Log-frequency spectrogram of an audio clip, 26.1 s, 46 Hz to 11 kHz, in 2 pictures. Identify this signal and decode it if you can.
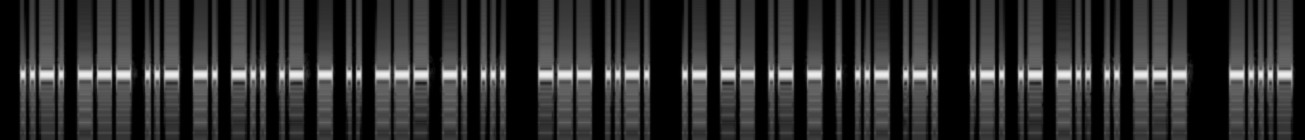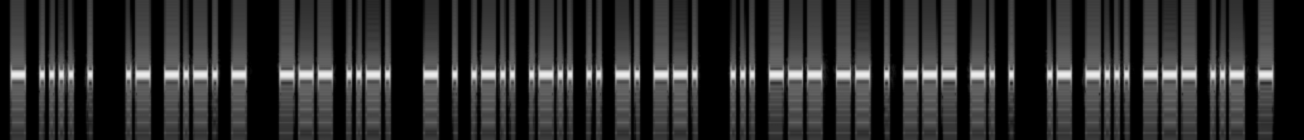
Morse code, heard as a keyed tone, about 25 wpm, 600 Hz. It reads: FOUNDATIONS OF AMATEUR RADIO <BT> THE ACT OF TELLING SOMEONE ABOUT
